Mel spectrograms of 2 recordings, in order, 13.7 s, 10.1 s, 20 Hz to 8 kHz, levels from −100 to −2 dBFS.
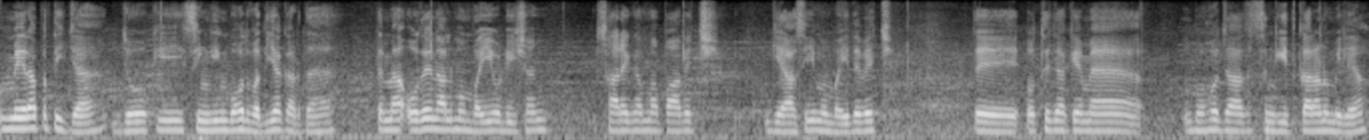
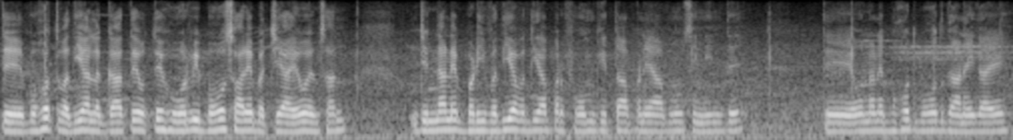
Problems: continuous background conversations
